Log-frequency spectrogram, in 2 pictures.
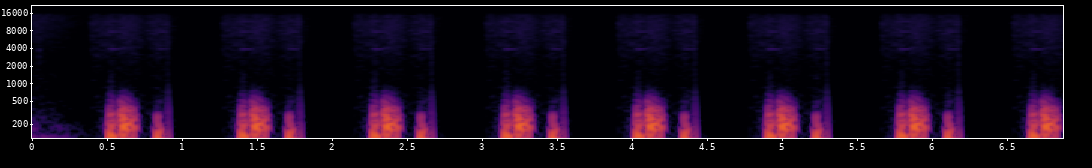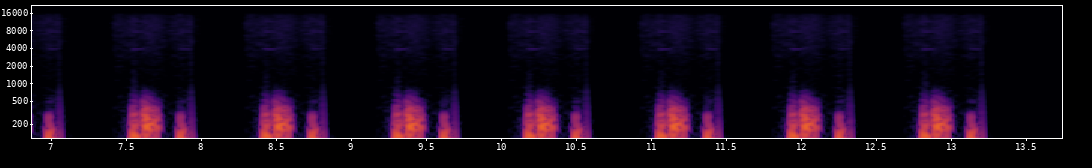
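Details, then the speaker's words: Early systolic murmur of a small muscular VSD: regular heart sounds about 68 beats a minute with a brief early systolic murmur. "listen next to the sounds taken from a 20 year old female with a small muscular vsd the recording was taken at the left lateral sternal border"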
